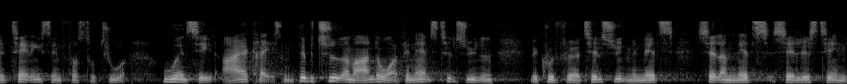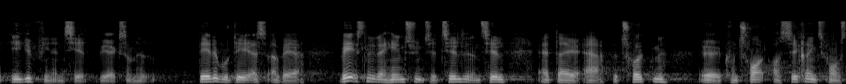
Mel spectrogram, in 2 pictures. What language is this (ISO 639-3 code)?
dan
